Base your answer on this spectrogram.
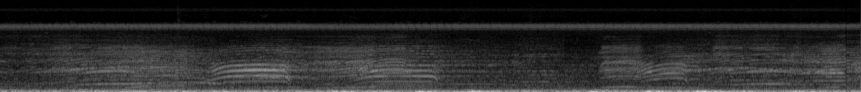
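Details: Open range cattle grazing on outdoor pasture, mooing to each other; a cluster of arched, falling moos in the first half, a pause, then several more moos near the end, over low rumbling noise.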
